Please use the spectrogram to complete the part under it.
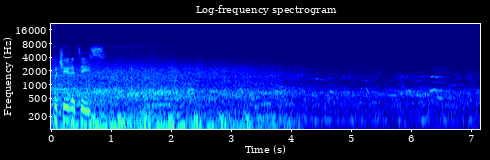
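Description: A large stadium crowd murmurs and chatters in a wide open space.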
